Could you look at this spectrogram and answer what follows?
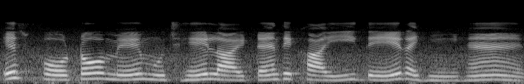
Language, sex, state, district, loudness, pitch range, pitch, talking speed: Hindi, female, Madhya Pradesh, Katni, -17 LUFS, 205-240 Hz, 215 Hz, 105 wpm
